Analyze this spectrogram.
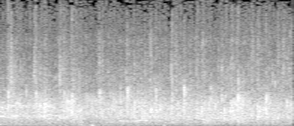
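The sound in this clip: A church audience claps to welcome a speaker up front, dense, steady applause from many hands that keeps an even level throughout.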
